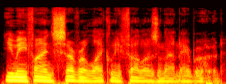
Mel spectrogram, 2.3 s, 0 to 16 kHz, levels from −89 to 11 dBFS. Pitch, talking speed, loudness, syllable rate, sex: 95 Hz, 240 wpm, -16 LUFS, 7.4 syllables/s, male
